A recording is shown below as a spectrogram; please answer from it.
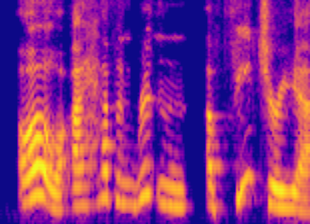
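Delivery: ordinary delivery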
